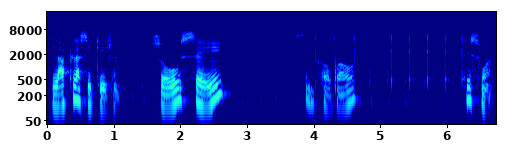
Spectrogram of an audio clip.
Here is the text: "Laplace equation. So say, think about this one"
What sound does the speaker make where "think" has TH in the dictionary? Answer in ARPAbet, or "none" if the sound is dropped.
S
